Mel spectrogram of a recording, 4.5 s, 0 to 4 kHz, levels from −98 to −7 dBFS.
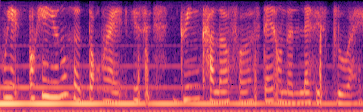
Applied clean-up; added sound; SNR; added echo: none; Musical instrument; -2 dB; reverberation time 0.3 s.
